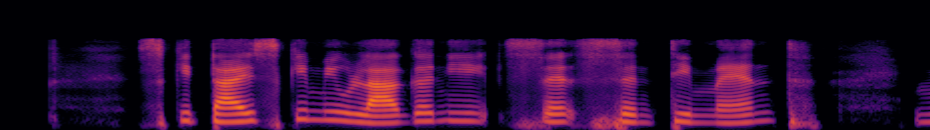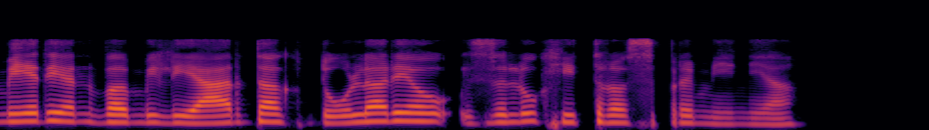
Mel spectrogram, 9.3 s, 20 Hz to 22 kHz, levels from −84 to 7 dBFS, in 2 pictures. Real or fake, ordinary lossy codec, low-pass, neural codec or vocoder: fake; none; 7.2 kHz; codec, 24 kHz, 1.2 kbps, DualCodec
